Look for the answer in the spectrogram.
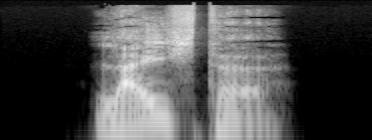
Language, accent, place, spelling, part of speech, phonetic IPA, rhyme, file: German, Germany, Berlin, leichte, adjective, [ˈlaɪ̯çtə], -aɪ̯çtə, De-leichte.ogg
- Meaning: inflection of leicht: 1. strong/mixed nominative/accusative feminine singular 2. strong nominative/accusative plural 3. weak nominative all-gender singular 4. weak accusative feminine/neuter singular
